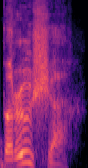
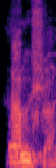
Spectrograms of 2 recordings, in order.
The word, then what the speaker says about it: Borussia: I just learned the pronunciation of Borussia, too, as opposed to other things I was saying it in. Borussia. Borussia.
